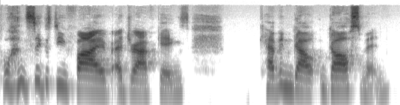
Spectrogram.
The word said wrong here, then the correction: Gausman: Goss- Gausman. There's three ten ways to pronounce this name. Kevin Gausman.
